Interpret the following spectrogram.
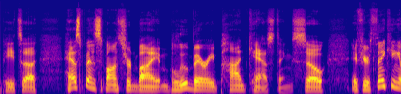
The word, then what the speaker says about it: Blubrry: different hosting service, give Blueberry a try. Now, that's spelled Blubrry.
